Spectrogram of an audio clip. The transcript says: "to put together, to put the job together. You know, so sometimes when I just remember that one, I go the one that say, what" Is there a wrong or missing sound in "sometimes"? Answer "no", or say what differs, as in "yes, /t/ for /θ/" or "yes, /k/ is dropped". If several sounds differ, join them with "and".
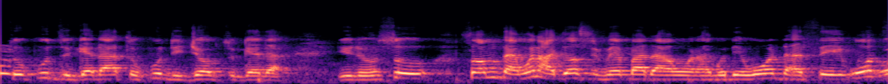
yes, /z/ is dropped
